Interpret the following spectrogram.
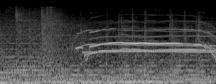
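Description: Young women squealing in delight, a high held cry on two pitches that starts about a second in and slides down at the end, over background music.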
